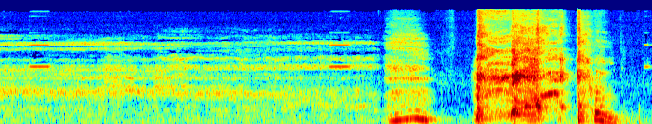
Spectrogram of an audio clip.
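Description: hard coughing

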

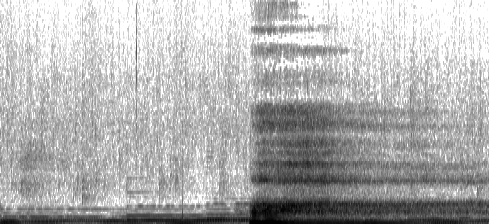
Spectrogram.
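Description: shower water running

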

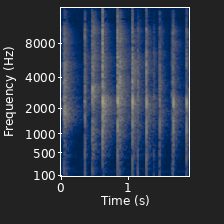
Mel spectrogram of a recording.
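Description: hands clapping

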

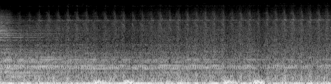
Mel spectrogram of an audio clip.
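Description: helicopter rotor noise

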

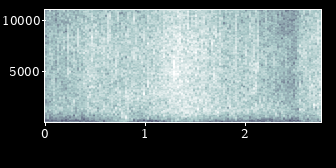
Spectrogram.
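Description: ocean waves

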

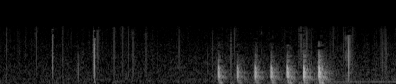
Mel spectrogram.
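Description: knocking on a door

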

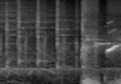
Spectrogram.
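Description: person whistling a tune

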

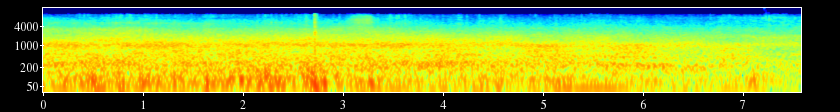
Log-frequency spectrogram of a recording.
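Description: bus arriving

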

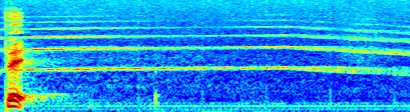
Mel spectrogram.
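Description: fire alarm ringing

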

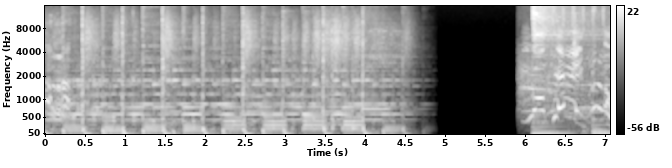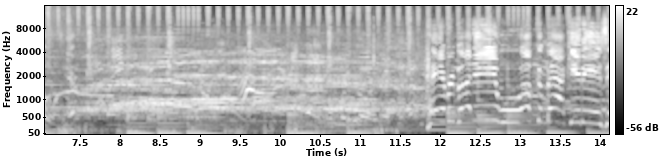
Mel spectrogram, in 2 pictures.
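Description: studio crowd cheering

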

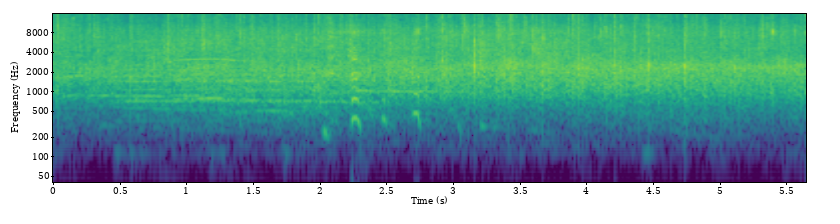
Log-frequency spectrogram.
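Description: audience applause

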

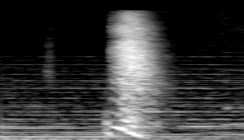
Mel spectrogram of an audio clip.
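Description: sneeze

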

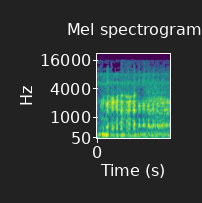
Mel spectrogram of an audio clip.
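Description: sheep bleating

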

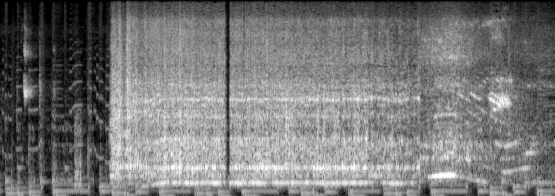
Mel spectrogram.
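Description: blender blending a drink

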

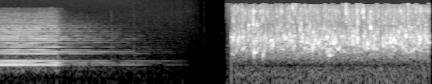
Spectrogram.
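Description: water trickling

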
